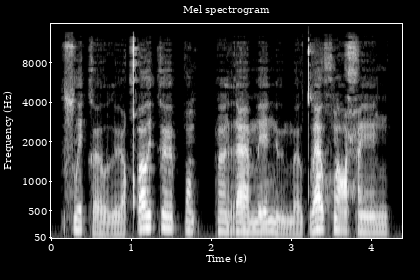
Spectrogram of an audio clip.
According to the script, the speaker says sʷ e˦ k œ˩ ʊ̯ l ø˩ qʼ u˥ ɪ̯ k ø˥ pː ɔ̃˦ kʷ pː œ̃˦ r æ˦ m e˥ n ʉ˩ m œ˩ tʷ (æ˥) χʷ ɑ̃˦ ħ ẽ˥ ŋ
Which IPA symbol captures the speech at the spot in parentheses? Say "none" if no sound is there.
æ˥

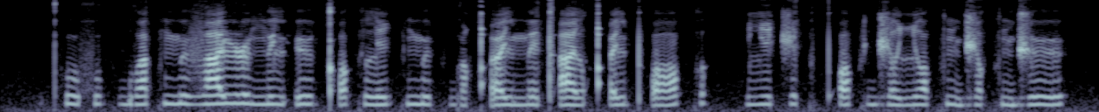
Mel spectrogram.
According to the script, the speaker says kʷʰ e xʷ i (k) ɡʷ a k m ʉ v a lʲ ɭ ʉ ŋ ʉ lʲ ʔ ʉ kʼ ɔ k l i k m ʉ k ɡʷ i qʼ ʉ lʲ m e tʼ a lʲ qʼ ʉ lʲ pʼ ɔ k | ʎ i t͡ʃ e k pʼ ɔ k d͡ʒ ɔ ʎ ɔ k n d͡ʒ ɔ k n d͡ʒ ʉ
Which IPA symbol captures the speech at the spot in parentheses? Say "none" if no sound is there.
k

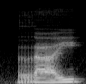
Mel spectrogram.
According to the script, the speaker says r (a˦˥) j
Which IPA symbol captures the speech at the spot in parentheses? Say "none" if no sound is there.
a˩˦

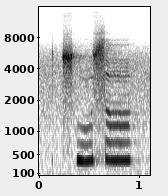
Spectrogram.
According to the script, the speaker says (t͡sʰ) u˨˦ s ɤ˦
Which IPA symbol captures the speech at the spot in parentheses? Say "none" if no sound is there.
t͡sʰ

